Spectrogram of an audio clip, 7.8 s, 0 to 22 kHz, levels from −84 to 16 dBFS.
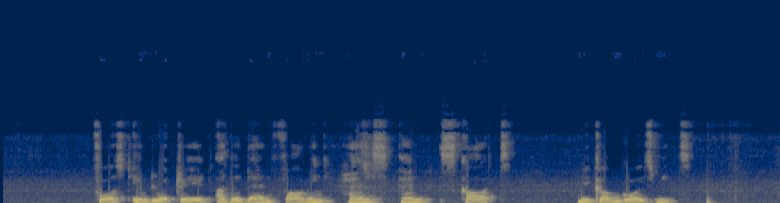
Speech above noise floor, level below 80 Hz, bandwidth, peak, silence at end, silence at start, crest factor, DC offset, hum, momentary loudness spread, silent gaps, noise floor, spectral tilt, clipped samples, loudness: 36 dB; -50 dBFS; 9.2 kHz; 0 dBFS; 0.7 s; 0.95 s; 14 dB; under 0.1%; none; 15 LU; none; -49 dBFS; -7.5 dB/octave; under 0.1%; -13 LUFS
